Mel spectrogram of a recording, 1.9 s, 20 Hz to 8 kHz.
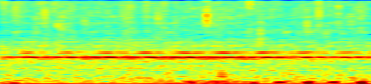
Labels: {"label": "anthrophony, boat engine", "recorder": "SoundTrap 500"}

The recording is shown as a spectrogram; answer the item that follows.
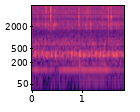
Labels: {"label": "anthrophony, boat engine", "recorder": "HydroMoth"}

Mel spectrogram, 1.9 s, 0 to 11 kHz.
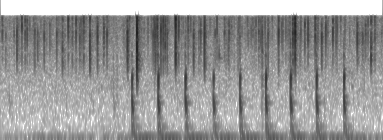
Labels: {"label": "biophony, knock", "recorder": "SoundTrap 300"}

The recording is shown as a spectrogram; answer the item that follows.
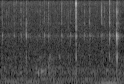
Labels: {"label": "ambient", "recorder": "HydroMoth"}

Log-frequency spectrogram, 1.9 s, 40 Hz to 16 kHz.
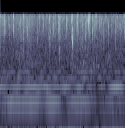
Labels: {"label": "biophony, midshipman", "recorder": "SoundTrap 500"}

